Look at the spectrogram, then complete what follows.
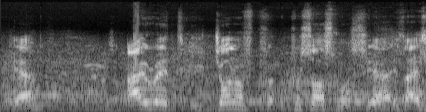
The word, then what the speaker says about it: Chrysostom: Yeah, I read John of Chrysostom. Yeah, is that how you pronounce his name? Chrysostom.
